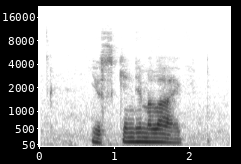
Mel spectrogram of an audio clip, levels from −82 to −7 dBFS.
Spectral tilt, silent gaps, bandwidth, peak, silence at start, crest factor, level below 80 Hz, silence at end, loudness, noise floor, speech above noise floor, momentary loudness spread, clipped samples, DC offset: -8 dB/octave; none; 10.5 kHz; -8 dBFS; 0.7 s; 18 dB; -56 dBFS; 0.65 s; -25 LUFS; -56 dBFS; 32 dB; 11 LU; under 0.1%; under 0.1%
